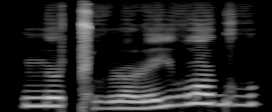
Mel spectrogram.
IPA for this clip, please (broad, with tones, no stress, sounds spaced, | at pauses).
n ə˞˦˨ ǁ ṳ˨ ɭ ɔ˨ ɭ e˦ j ṳ˦ lˠ ə˞˦ ɡ ṳ˦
